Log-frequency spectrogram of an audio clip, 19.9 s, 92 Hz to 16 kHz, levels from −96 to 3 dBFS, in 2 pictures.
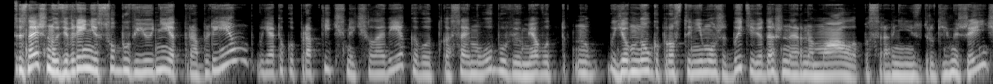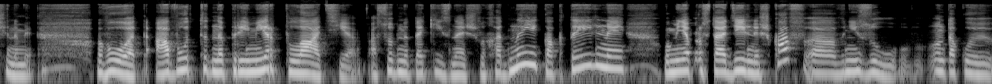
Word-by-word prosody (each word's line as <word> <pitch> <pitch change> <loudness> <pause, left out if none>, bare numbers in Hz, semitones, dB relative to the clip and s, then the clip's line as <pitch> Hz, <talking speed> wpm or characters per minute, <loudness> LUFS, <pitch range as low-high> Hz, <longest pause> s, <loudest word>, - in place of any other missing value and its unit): Ты 225 - +5
знаешь, 265 +6 +11
на 250 - +9
удивление, 210 +5 +8
с - - -1
обувью 205 -3 -1
нет 205 -5 +2
проблем. 205 - -3 0.2
Я 185 0 -6
такой 200 -1 -12
практичный 185 -1 -8
человек. 185 - -6
И - - -6
вот 165 -1 -9
касаемо 175 0 -5
обуви 195 -3 -5
у 165 - -2
меня 165 +2 0
вот, 175 0 -11
ну, 180 -2 -7
ее 200 -3 +1
много 200 -1 +1
просто 185 +1 -5
не 185 +1 -1
может 185 -5 -3
быть, 250 +5 -3
ее 175 -3 -3
даже, 180 +2 -3
наверно, 165 -1 -2
мало 160 -2 0
по 155 - -16
сравнению 160 -1 -4
с - - -13
другими 170 +4 -4
женщинами. 175 - -4 0.6
Вот, 185 -5 +1 0.2
а 180 +2 +4
вот, 220 +6 -3
например, 200 +3 +2
платья. 175 -8 +1
Особенно 185 +3 -6
такие, 175 +1 -6
знаешь, 160 +3 -5
выходные, 225 - -1
коктейльные. 250 +6 -1 0.4
У 185 - -5
меня 200 +2 +4
просто 210 -1 +1
отдельный 195 -1 +4
шкаф, 360 - -1
а, 180 -2 -4
внизу. 180 -5 -6
Он 205 -1 -6
такой, 180 -4 -6
185 Hz, 165 wpm, -24 LUFS, 170-210 Hz, 0.6 s, знаешь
